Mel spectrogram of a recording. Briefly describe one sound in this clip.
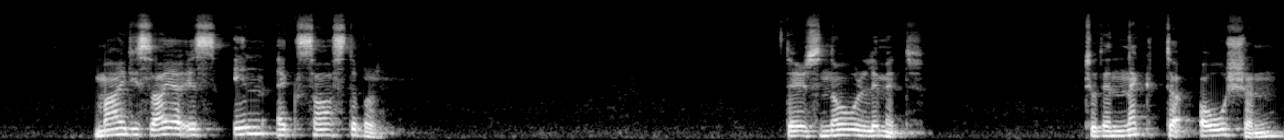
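A middle-aged man speaks calmly through an online call, in short bursts with pauses.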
